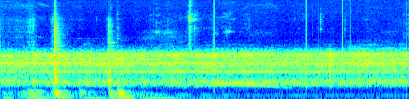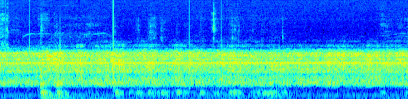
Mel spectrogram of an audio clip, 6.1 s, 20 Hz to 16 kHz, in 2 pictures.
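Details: uBitx ham transceiver with Nextion touch screen, receiving on 40 meters: steady hiss with faint muffled broadcast audio bleeding through, as the receiver picks up the AM broadcast band.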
